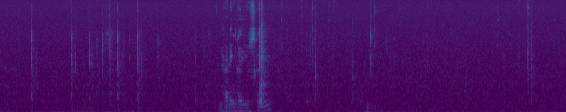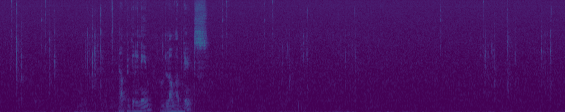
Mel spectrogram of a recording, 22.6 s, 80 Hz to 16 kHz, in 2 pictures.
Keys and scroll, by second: 6.2 ctrl+c, 7.0 ctrl+v, 10.6 ctrl+c, 11.7 ctrl+v, 12.3 alt+Tab, 17.0 ctrl+c, 17.4 alt+Tab, 21.1 ctrl+v, 21.5 alt+Tab.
